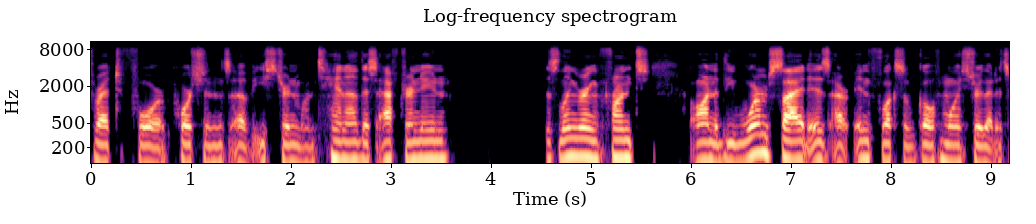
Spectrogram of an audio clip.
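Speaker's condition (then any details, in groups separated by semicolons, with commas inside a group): No condition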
